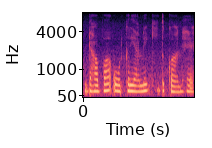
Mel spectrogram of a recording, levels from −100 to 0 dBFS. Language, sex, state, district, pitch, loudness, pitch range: Hindi, female, Himachal Pradesh, Shimla, 220 Hz, -16 LUFS, 205-230 Hz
